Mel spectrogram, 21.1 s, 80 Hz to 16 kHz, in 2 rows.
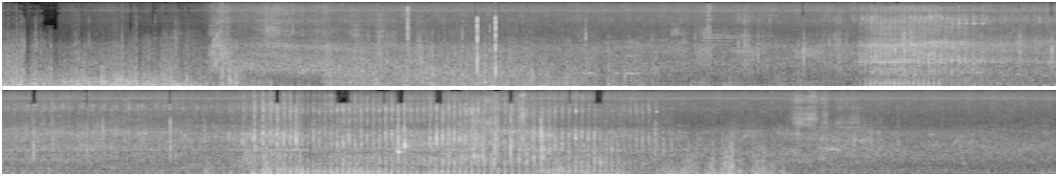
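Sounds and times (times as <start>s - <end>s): wind on microphone: 0.0s - 21.0s
motorcycle engine running: 7.1s - 18.2s.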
